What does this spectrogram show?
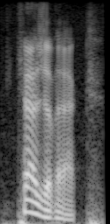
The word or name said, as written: casevac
